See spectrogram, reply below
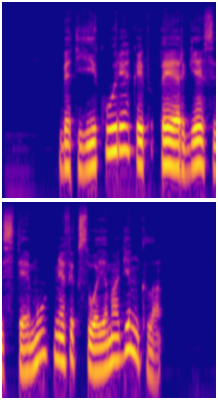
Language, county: Lithuanian, Utena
